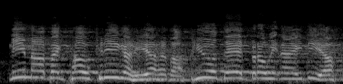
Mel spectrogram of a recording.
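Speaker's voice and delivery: ordinary delivery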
